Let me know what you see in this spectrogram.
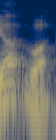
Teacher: य, व का उच्चारण बिना किसी अवयव के संघर्ष या स्पर्श से हो रहा है, बिना घर्षण के हो रहा है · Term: अर्धस्वर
